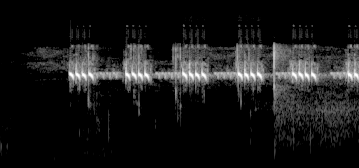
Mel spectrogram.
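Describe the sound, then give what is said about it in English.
A crickets sound effect: crickets chirp in a steady, evenly spaced rhythm of bright, rapid pulse bursts with a faint high trill between, plus a brief rustle near the end; no talking. “We're going to light our cigar today with the Vertigo Sputnik, just to give Ed Sullivan something else to do than play the crickets.”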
